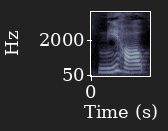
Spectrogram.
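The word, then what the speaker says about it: 你好: the meaning sorry rule our rule is saying if you have a third tone with the third tone you change it to become second tone with third tone only on pronunciation we started with d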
